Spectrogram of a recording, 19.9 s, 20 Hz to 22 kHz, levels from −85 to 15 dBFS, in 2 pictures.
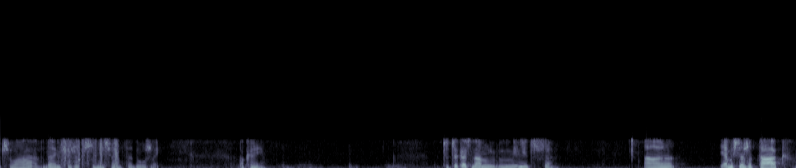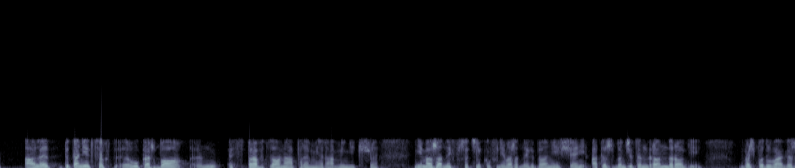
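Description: The whole clip goes through the AMR narrowband mobile codec, so nothing above 4 kHz survives, and the heavy buzzy, synthetic edge on the speech fits a low mode around 5.9 kbps. From 0.36 to 0.52 s there are lost AMR speech frames: the decoder stretches the last good sound over a gap consistent with three 20 ms frames, giving a brief warbly dip. From 0.72 to 1.48 s, cable scratch noise adds dense rustling bursts only a little below the speech, likely from a worn cable or connector being moved. Another short frame loss warbles from 6.44 to 6.61 s, and a quick scratch follows from 11.09 to 11.25 s. The longest dropout runs from 12.60 to 12.86 s, where the concealed sound drags out and fades toward silence before the speech returns.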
